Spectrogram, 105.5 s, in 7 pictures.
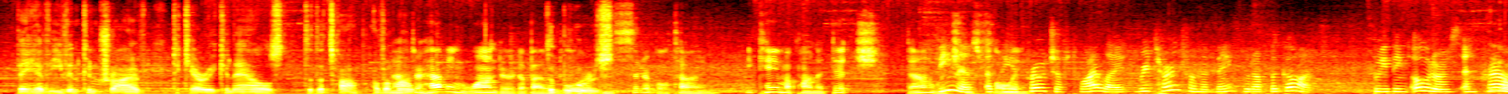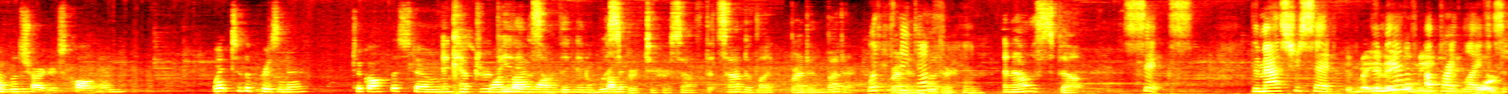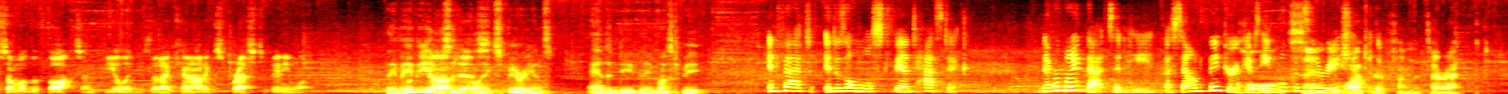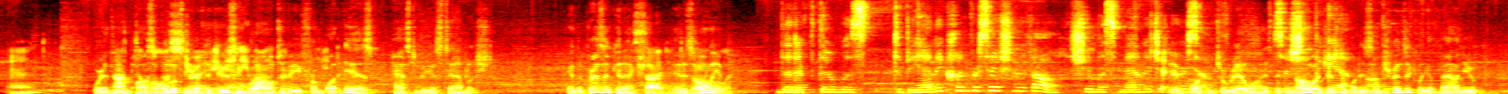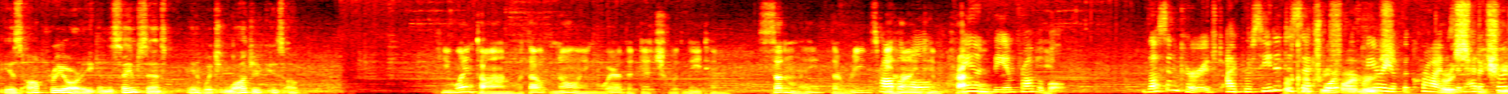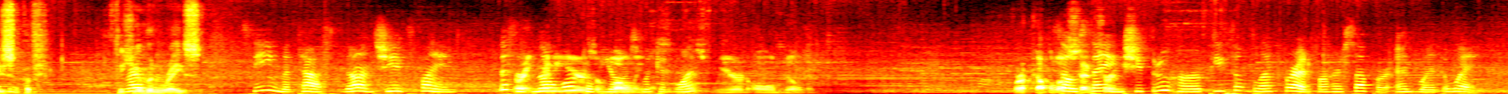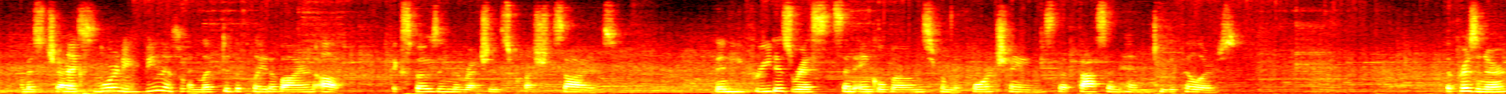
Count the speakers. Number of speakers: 9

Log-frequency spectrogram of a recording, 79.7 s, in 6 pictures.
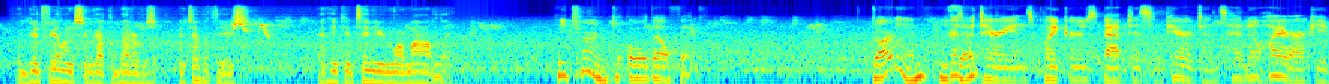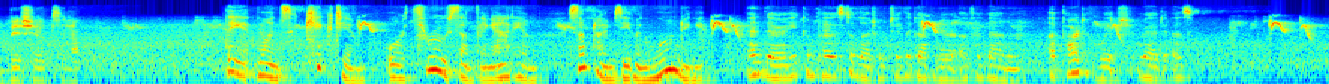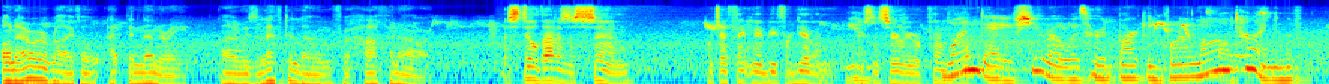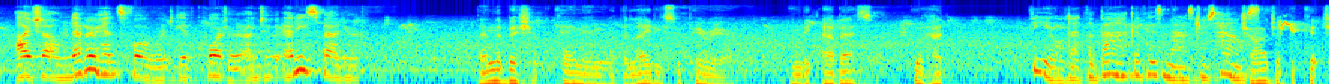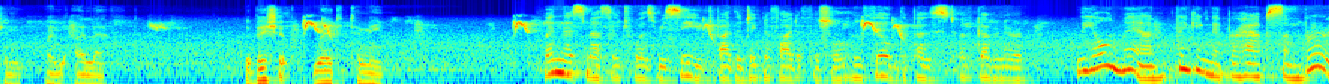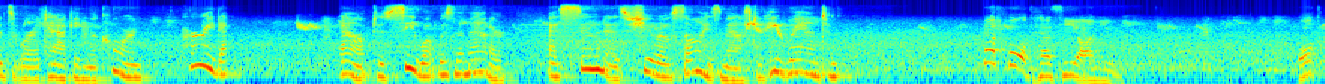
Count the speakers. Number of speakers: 6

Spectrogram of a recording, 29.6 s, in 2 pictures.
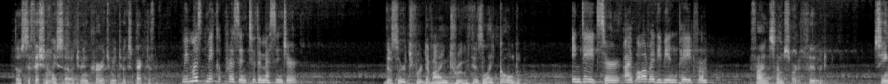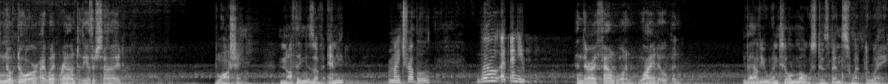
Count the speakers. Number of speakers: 3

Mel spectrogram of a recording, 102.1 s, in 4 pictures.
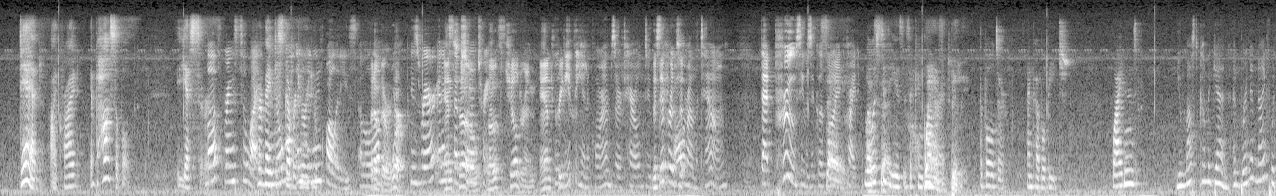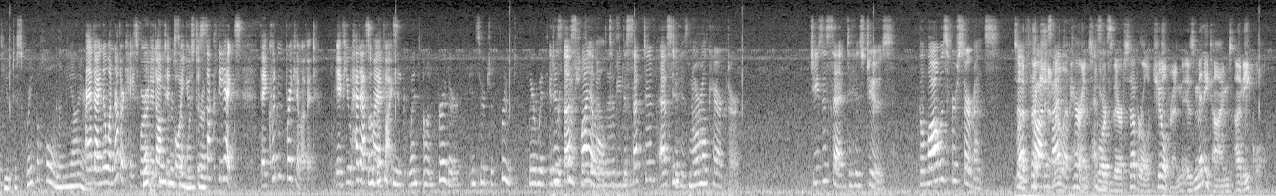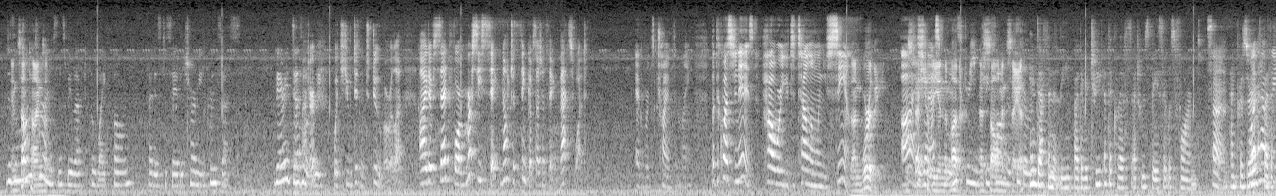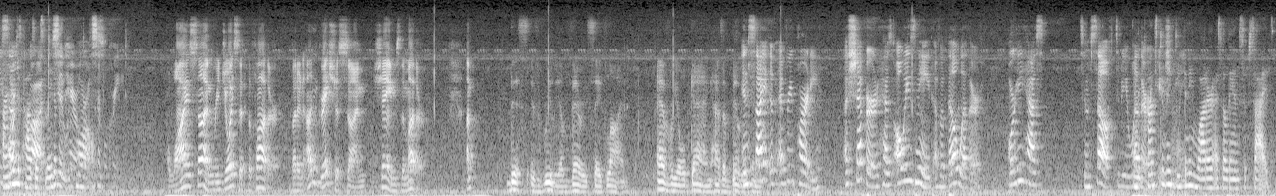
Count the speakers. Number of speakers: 9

